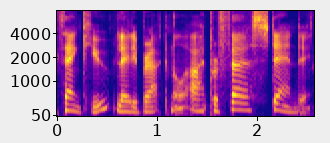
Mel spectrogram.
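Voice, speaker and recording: A man playing a nervous, lovestruck gentleman in his late twenties in a comic radio play, earnest and hesitant, tripping over his words. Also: on the high side, moderate pace, dry recording, clean studio sound. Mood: uneasy politeness. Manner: hesitant, flustered, stammering, earnest. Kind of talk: theatrical comedy-of-manners radio acting.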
